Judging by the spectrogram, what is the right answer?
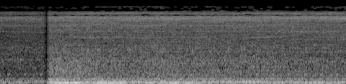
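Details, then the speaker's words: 2002 Ford Explorer with rough running and lean codes P0171/P0174, fuel trims high at idle; low steady idle rumble with a faint constant hiss toward the back of the intake from a cracked, holed vacuum line. "all right so definitely hear something back here uh let's see here so this this line right here okay this is totally cracked"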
